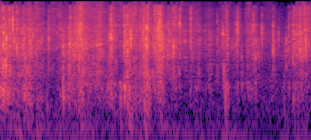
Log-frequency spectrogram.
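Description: Paper sheets being crumpled and rolled by hand to shape the body of an alebrije, a continuous close crinkling and rustling with repeated sharp crackles and no talking.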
